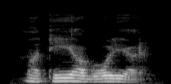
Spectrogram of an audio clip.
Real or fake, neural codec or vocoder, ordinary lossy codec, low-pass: real; none; AAC, 96 kbps; 14.4 kHz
